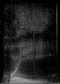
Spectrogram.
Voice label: "huei3", taiwanese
